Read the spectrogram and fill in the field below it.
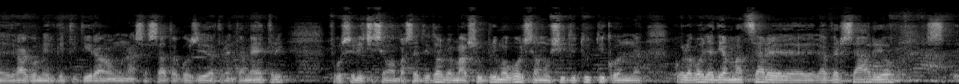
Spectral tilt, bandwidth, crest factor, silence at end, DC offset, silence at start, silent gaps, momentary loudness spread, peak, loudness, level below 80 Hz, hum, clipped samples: -4 dB/octave; 16 kHz; 18 dB; 0 s; under 0.1%; 0 s; none; 8 LU; -6 dBFS; -23 LUFS; -54 dBFS; none; under 0.1%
